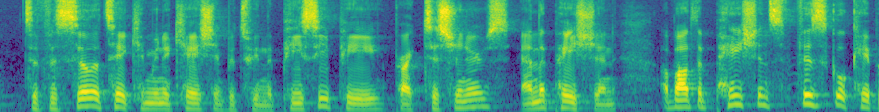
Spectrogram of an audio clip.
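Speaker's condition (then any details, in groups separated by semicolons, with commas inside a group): No condition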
